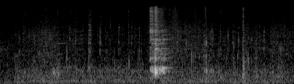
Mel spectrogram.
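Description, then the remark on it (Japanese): A pot of meat sauce, made with 200 ml of water, simmering over low heat for about three minutes with a soft, steady bubbling hiss as a spoon stirs it, one brief louder scrape midway, no voices. “そしてかき混ぜながらひと煮立ちさせますでさらに弱火で3分ほど煮込めば出来上がりということです”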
